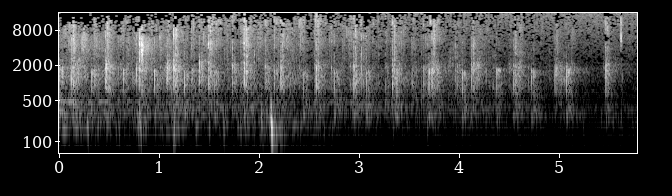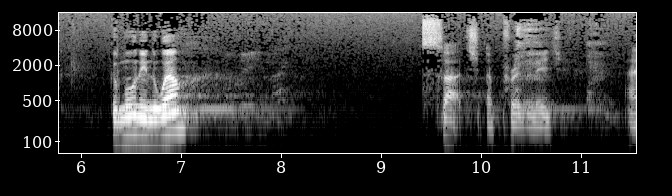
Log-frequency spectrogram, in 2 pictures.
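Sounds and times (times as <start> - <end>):
crowd applauding a speaker: 0.0 - 6.1
speech: 6.3 - 7.2, 9.6 - 10.9.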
